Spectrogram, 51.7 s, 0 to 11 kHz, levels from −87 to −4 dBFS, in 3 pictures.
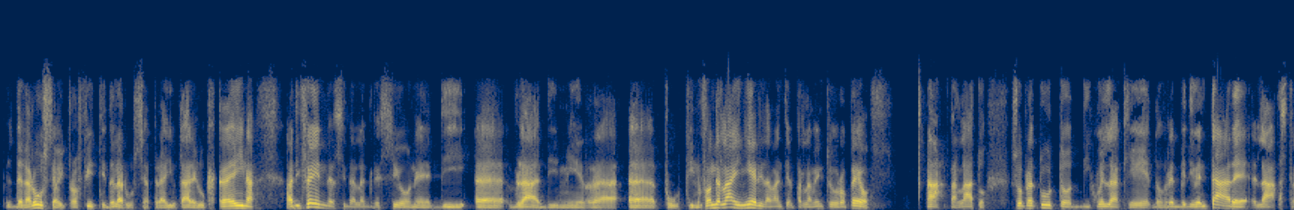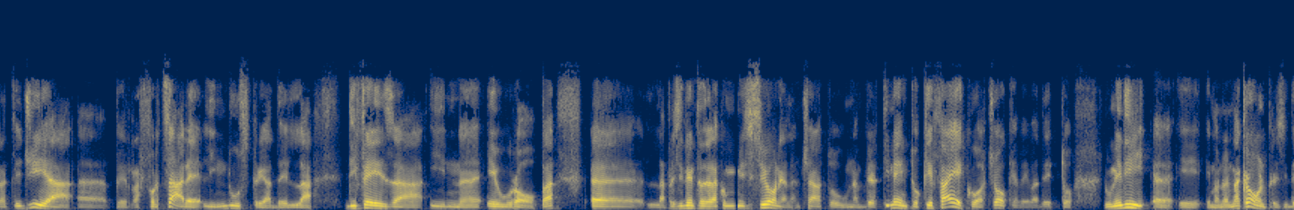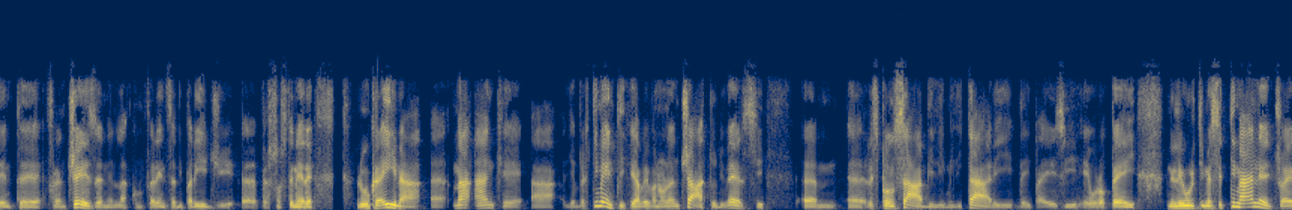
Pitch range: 90-120 Hz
